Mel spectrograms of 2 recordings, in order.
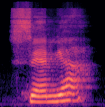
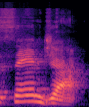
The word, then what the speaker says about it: Sanja: Okay, it's pronounced Sanya. Oh, Sanya instead of Sanja.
